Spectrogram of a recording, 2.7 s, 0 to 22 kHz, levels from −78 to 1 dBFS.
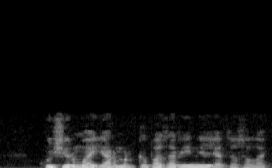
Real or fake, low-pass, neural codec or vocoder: real; 7.2 kHz; none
